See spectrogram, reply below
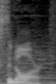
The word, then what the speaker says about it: Sinner: So I went to the ATP website, and they have Yannick saying his last name, and it has a little bit of a different emphasis on the end. So, yeah, it's Yannick Sinner.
